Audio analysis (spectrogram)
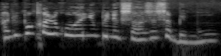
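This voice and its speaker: Woman doing a soft-spoken peacemaker daughter in a radio drama, a bit high. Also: very animated, fast, no room sound, studio quality. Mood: soothing. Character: young adult daughter, gentle peacemaker. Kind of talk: Filipino radio drama acting.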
